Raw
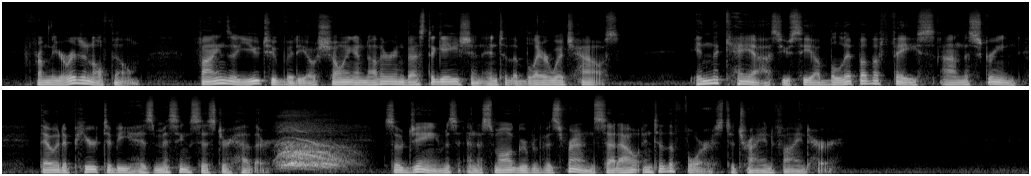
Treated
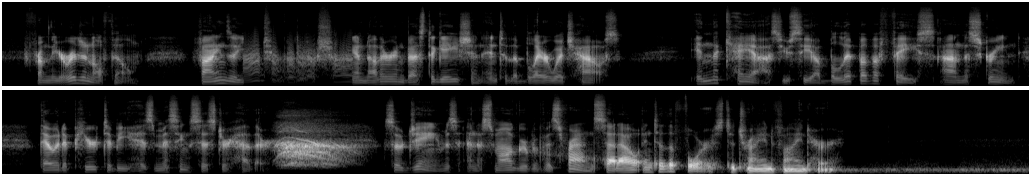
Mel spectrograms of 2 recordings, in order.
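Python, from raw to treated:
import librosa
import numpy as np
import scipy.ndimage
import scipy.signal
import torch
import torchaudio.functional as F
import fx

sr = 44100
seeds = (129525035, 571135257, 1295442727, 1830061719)

y = fx.tube_stage(x, sr, drive_db=37.0, bias=0.65, at=(2.41, 3.51))
y = fx.filter_sweep_highpass(y, sr, from_hz=1400.0, to_hz=210.0, start_s=15.19, end_s=18.13, q=5.4)
y = F.gain(torch.from_numpy(y), 4.0).numpy()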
